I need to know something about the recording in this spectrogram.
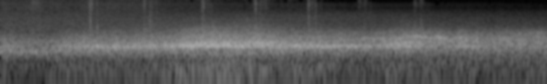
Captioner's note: wind whistling continues; footsteps crunching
